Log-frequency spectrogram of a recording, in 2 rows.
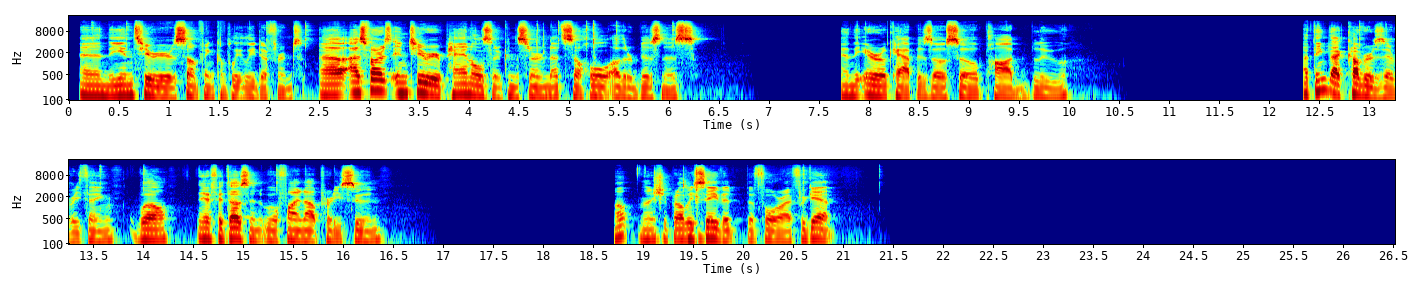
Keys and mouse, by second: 0.3-0.7 middle drag, 2.1-2.5 middle drag, 4.3-4.7 middle drag, 5.0 shift+middle drag, 5.6-6.1 middle drag, 8.6 click, 9.2-10.7 drag, 11.9 click, 12.4-13.0 middle drag, 13.7-14.1 middle drag, 15.0-15.5 middle drag, 16.2-18.5 middle drag, 19.5 ctrl+s, 20.3-20.7 middle drag, 21.5-26.5 middle drag.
